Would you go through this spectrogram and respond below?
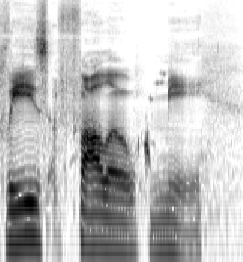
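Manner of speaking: very robotic, mechanical voice. Voicing the gate guard turning to the three players, in a very robotic voice. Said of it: "it says in a very robotic voice".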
